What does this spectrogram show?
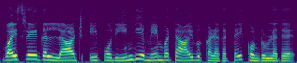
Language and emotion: Tamil, neutral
